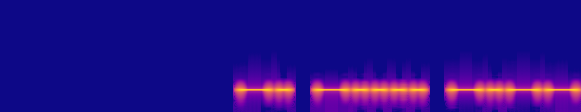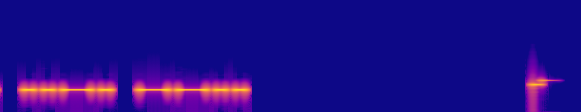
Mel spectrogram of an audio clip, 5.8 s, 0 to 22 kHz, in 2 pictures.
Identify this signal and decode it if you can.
Morse code, heard as a keyed tone, about 25 wpm, 700 Hz. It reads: N6YFZ
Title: USA Call Signs - 3x Character Spacing - 25wpm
